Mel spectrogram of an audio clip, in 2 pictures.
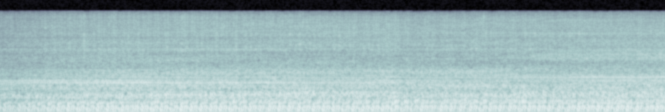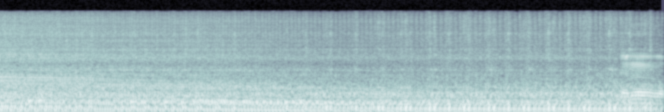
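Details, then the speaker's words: Craftsman opposed-twin riding mower after new ignition switch and battery strap: steady even twin-cylinder burble that idles down smoothly to a relaxed low idle without stumbling; starts right up and runs healthy. "it'll idle down pretty good too."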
